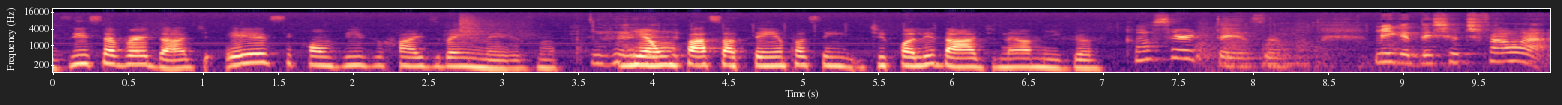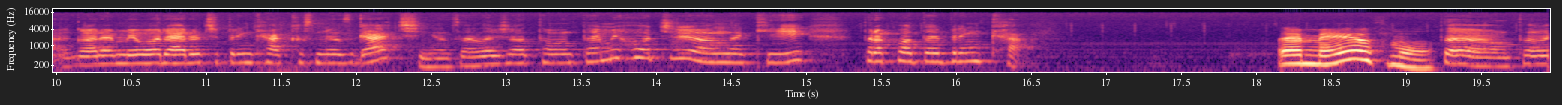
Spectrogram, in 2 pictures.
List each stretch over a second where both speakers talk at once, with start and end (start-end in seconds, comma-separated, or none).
none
